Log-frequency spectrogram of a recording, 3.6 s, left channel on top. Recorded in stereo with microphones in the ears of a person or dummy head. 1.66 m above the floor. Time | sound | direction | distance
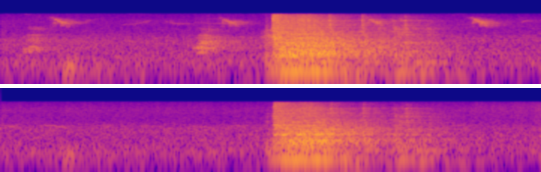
1.8 | a door slam | 65° left (ahead or behind) | 2.5 m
